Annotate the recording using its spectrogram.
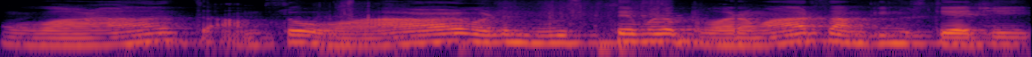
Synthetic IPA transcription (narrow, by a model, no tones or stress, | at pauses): ʋaɭat̪a̰mt͡sɔʋaɭm̤əɳenust̪t̪em̤əəbʱəɾʋaɾt͡samkiːnust̪jat͡ɕiː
